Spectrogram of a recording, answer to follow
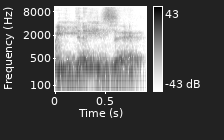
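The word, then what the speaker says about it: IEEE: Eletrônicos, né, instituição americana, o I3E, é assim que se pronuncia.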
